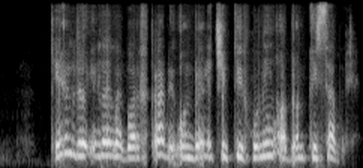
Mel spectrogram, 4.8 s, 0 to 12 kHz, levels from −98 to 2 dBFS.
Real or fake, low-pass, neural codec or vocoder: fake; 10.8 kHz; codec, 24 kHz, 1.5 kbps, HILCodec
